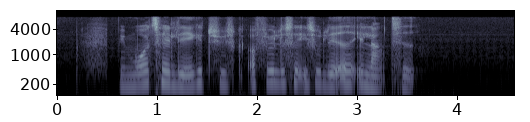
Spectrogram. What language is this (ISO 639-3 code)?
dan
